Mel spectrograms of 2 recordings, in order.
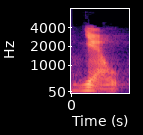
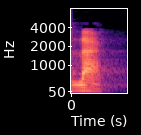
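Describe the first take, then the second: First: The syllable begins with an nh sound. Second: The syllable begins with an l sound. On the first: It means to love or be fond of. "Đọc là nhạo, có nghĩa là yêu thích" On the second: It means joy or happiness. "Đọc là lạc, có nghĩa là vui sướng"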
